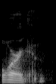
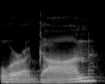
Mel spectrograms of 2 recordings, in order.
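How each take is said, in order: First: It is said the way locals say it. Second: It is said the outsider way. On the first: This is how the locals say it. The speaker calls it right. "the Oregonians say Oregon" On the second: This is how outsiders say it. The speaker calls it wrong. "I said Oregon for the longest time"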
